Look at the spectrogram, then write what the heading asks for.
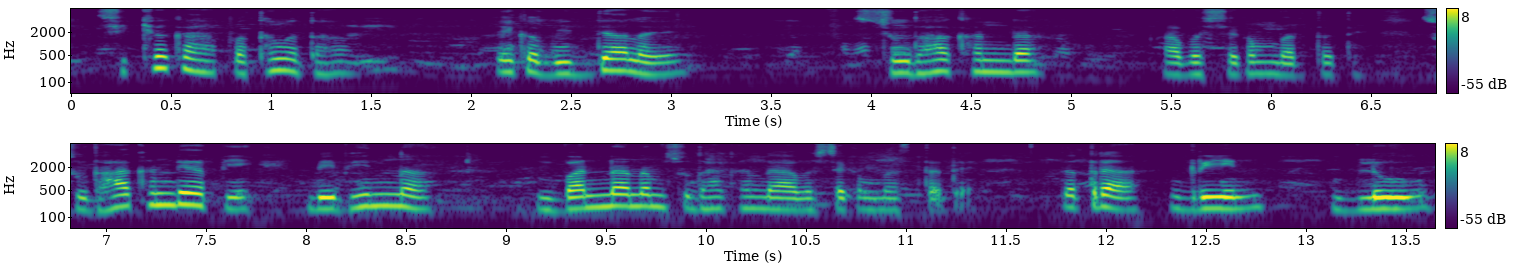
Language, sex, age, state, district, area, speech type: Sanskrit, male, 18-30, Odisha, Mayurbhanj, rural, spontaneous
